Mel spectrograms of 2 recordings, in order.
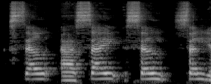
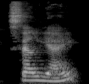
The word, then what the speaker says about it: Selye: Selye, I always pronounce his name wrong, S-E-Y-L-E, Selye, he did the general adaptive syndrome, which has put it into 3 categories.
